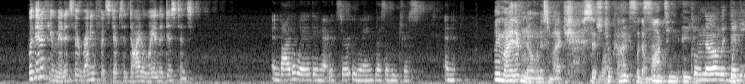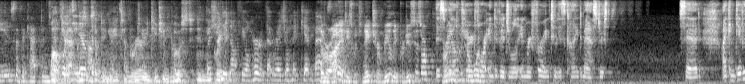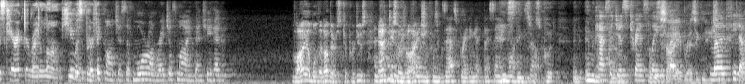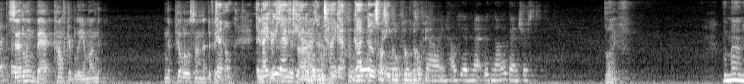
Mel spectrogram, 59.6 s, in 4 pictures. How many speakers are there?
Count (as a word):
ten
